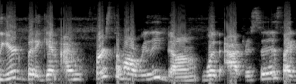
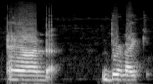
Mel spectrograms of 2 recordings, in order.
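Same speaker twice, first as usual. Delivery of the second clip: normal talking voice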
